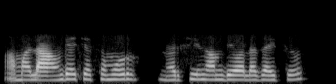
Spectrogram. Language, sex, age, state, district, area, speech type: Marathi, female, 45-60, Maharashtra, Hingoli, urban, conversation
